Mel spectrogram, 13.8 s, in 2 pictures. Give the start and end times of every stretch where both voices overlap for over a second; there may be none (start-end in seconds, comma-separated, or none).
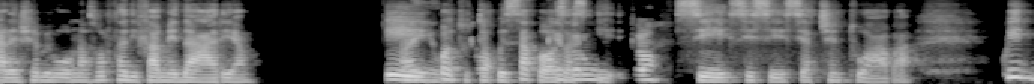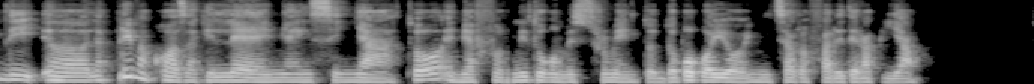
2.7-4.4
